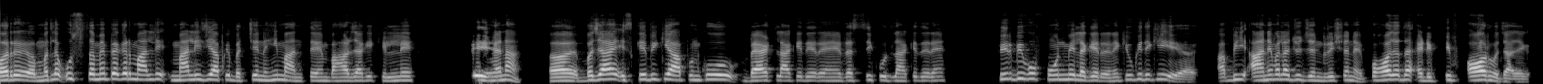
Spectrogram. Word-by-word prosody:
और 205 +1 +7 0.3
मतलब 215 +7 -1
उस 265 - -4
समय 245 +1 +2
पे 255 +1 +4
अगर 255 0 +3
मान 225 -2 +2
लें 235 +1 -2
मान 205 +2 +3
लीजिए 225 0 +1
आपके 215 0 +1
बच्चे 180 +3 -3
नहीं 200 +1 -2
मानते 175 -3 -2
हैं 175 0 -4
बाहर 170 +1 -1
जाके 180 +1 -2
खेलने 180 +1 -4 0.6
पे, 205 -1 +8
है 190 - +3
ना? 210 -2 -1 0.3
अ, 170 0 +5
बजाए 230 +9 +4
इसके 200 +4 -2
भी 230 0 -3
कि 245 - 0
आप 205 -2 +3
उनको 215 +3 -1 0.4
बैट 180 +1 +4
लाके 180 +1 -2
दे 180 0 -5
रहे 175 0 -4
हैं, 170 0 -5
रस्सी 180 +3 -6
कूद 190 -1 -5
लाके 170 +2 -5
दे 180 0 -7
रहे 180 - -6
हैं। 185 - -13 0.5
फिर 250 +1 0
भी 275 - 0
वो 260 0 0
फ़ोन 225 0 -1
में 230 - +2
लगे 190 -3 +1
रह 165 - -4
रहे 155 - -6
है। - - -6
क्योंकि 220 +5 -6
देखिए 230 -4 -3
अ, 120 -3 -5 0.3
अभी 210 +7 -2 0.2
आने 215 +3 +1
वाला 230 0 +1
जो - - -2
जेनरेशन 185 +1 -4
है 160 - -5
बहुत 200 +3 +4
ज़्यादा 220 0 +1
एडिक्टिव 175 +4 -4 0.2
और 210 -1 +7
हो 170 - -1
जाए 145 -3 -3
जाएगा, 125 -1 -8
195 Hz, 250 wpm, -21 LUFS, 175-225 Hz, 0.6 s, पे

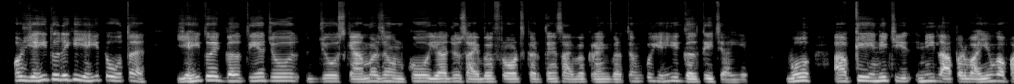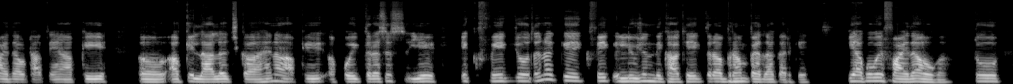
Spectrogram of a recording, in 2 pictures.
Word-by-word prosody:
और 185 +1 +2
यही 175 +3 +3
तो 225 +1 +1
देखिए, 215 0 +1
यही 170 +3 -2
तो 195 - +1
होता 165 -1 -2
है, 125 - -3 0.3
यही 140 +5 +2
तो 195 - +5
एक 185 -4 +3
गलती 155 +2 +1
है। 175 - +1
जो 170 0 -2
जो 140 +2 -2
स्कैमर्स 135 +3 0
हैं 145 - -1
उनको, 145 +2 -1
या 135 0 +3
जो 145 - -2
साइबर 130 0 0
फ्रॉड्स 130 0 +1
करते 130 +1 -3
हैं 135 - -1
साइबर 130 -2 -3
क्राइम 120 +1 -2
करते 120 +3 -5
हैं, - - -8
उनको 145 +4 -9
यही 155 +3 -3
गलती 130 +1 +2
चाहिए। 110 +1 -7 0.4
वो 165 +5 +3 0.3
आपकी 150 +5 +2
इन्हीं 165 +2 +2
ची 160 - -3
इन्हीं 150 +3 -2
लापरवाहियों 130 +2 +3
का 155 - +4
फ़ायदा 125 -1 0
उठाते 115 -1 -5
हैं, 115 - -4
आपके 120 +2 +1 0.4
अ, - - +3 0.3
आपके 125 +4 0
लालच 125 -1 +4
का, 120 -1 +2
है 130 +2 -1
ना? 150 - -1
आपकी, 130 -2 +1
आपको 120 +3 0
एक 130 -1 -1
तरह 130 -1 +1
से - - -3 0.2
ये, 135 +1 +3 0.3
एक 150 - -5
फ़ेक 150 0 0
जो 155 0 -1
होता 155 +1 0
है 170 - -2
ना, 235 - +1
कि 185 -4 0
एक 155 - -9
फ़ेक 160 -1 +1
इल्यूज़न 140 +2 +2
दिखा 130 -2 +3
के, 130 +2 0
एक 130 0 -7
तरह 135 -1 +3
भ्रम 135 +1 +2
पैदा 120 -2 +1
करके, 110 0 -7 0.4
या 150 - +5
आपको 160 +3 +1
कोई 160 0 +3
फ़ायदा 130 -1 +5
होगा। 110 -4 +1 0.2
तो 140 -1 +1
140 Hz, 230 wpm, -18 LUFS, 125-155 Hz, 0.4 s, तो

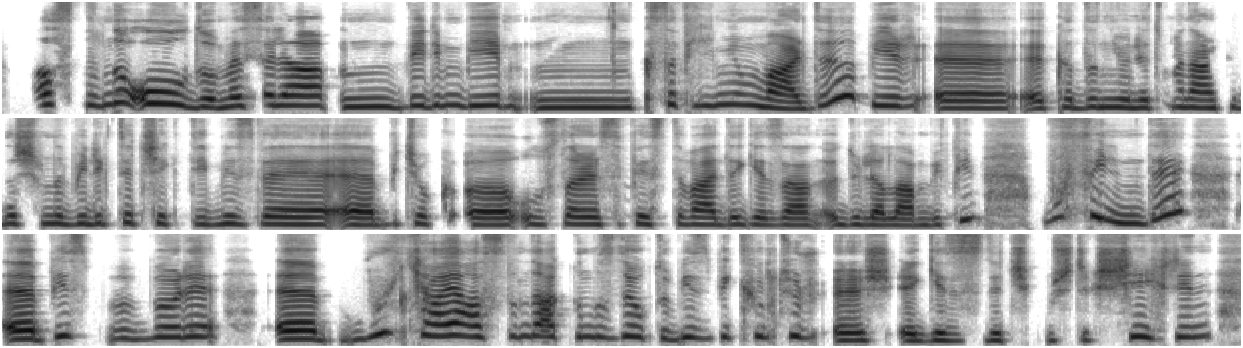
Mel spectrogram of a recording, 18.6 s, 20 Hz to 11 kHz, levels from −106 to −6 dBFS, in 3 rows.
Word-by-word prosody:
Aslında 310 +2 -1
oldu. 305 -9 +4
Mesela, 285 +3 +4
ımm, 245 -2 -1
benim 280 +1 -3
bir, 285 0 -1
ımm, 230 0 -1
kısa 320 +8 -5
filmim 290 0 -4
vardı. 195 -3 +4 0.2
Bir, 275 -2 0 0.2
eee, 210 0 +2
eee, - - -1
kadın 240 +1 -3
yönetmen 230 +1 -2
arkadaşımla 230 0 -1
birlikte 230 +2 -4
çektiğimiz 220 -1 -6
ve, 220 - +2 0.3
eee, 190 -1 +3
birçok, 215 +1 -6
ııı, 190 0 +4
uluslararası 210 0 -2
festivalde 205 -2 -1
gezen, 190 -2 -2
ödül 195 -1 -2
alan 180 0 0
bir 190 - -8
film. 345 +2 -5 0.3
Bu 405 - -9
filmde, 345 - -1 0.4
eee, 245 -1 +8
biz 330 +1 -2
bö 245 -1 -9
böyle, 300 +1 0 0.3
eee, 245 0 +9
bu 245 - -1
hikâye 350 -6 +5
aslında 320 +1 0
aklımızda 310 -1 -2
yoktu. 285 -6 -4
Biz 275 -3 -4
bir 305 - -4
kültür, 315 +1 -5
eee, 210 0 +4
ş 200 -1 0
gezisinde 205 +1 -2
çıkmıştık. 210 +1 -7
Şehrin, 305 +1 -1
235 Hz, 160 wpm, -23 LUFS, 210-300 Hz, 0.4 s, eee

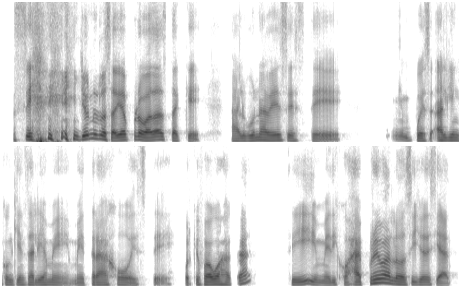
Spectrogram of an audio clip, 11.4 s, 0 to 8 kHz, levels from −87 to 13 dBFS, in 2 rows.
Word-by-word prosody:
Sí, 170 +3 +3 0.6
yo 195 +3 +8
no 230 +1 +1
los 190 -5 +4
había 155 +3 +6
probado 155 -2 +6
hasta 175 - +1
que, - - -7 0.4
alguna 130 +4 -1
vez, 145 +1 0
este, 130 -3 -6 0.6
mm, 70 - -9
pues, 130 -3 -2
alguien 145 0 0
con 130 -2 -6
quien 125 0 -7
salía 125 0 -3
me 125 -3 -8
me 110 0 -9
trajo, 120 +2 -4
este, 105 - -12
porque 130 - -7
fue 135 +1 +3
a - - +7
Oaxaca 135 -3 0 0.5
Sí, 130 +1 -2
y - - -4
me 110 -2 -6
dijo: 120 0 -7
"Ay, 130 +2 +2
pruébalos", 180 - +3
y 135 - -4
yo 135 0 -3
decía: 125 -7 -4
135 Hz, 180 wpm, -22 LUFS, 125-145 Hz, 0.6 s, yo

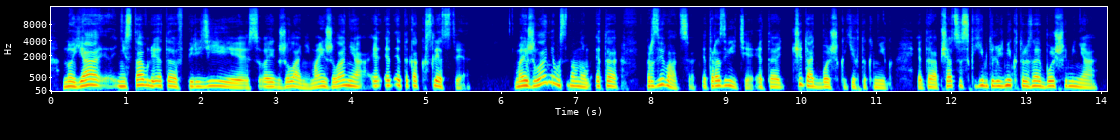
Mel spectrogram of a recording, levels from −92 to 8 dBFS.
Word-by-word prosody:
но 160 +2 +3
я 195 +6 +6 0.2
не 165 -1 +2
ставлю 200 +1 +3
это 175 -3 +2
впереди 155 -3 -1
своих 150 -1 -2
желаний. 145 -4 -1
Мои 150 +5 -1
желания, 165 +3 +1
э 175 0 -2
это 190 -1 0
как 175 -3 -1
следствие. 180 -7 -1 0.6
Мои 175 +5 +7
желания, 255 - +1
в - - +1
основном, 170 -7 -1
это 170 -3 +1 0.4
развиваться, 170 - -1
это 150 +3 -1
развитие, 185 -7 0
это 145 -1 -3
читать 180 -10 +1
больше 145 +1 -1
каких-то 140 +1 -8
книг, 125 -3 -8 0.3
это 135 +2 0
общаться 175 +6 0
с - - -1
какими-то 180 +1 -1
людьми, 175 +3 +4
которые 175 -3 0
знают 175 -2 +2
больше 175 +2 +1
меня. 135 -7 -2
165 Hz, 155 wpm, -24 LUFS, 145-180 Hz, 0.6 s, Мои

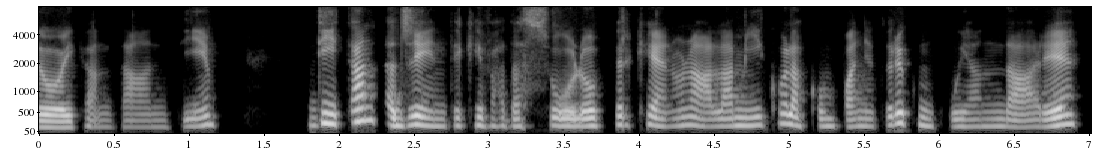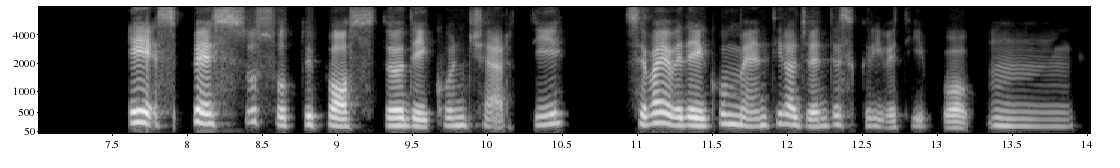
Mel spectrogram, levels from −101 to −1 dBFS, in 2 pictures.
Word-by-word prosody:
o 145 -1 +1
i 140 - -1
cantanti. 155 +4 -15 0.7
Di 230 +3 -1
tanta 285 -5 -2
gente 185 -2 -4
che 195 +2 -10
va 180 0 -19
da 170 0 -12
solo 175 0 -4
perché 200 -2 -7
non 190 +3 -12
ha 175 -4 -6
l'amico, 190 +6 -8
l'accompagnatore 175 +2 -7
con 195 -6 -11
cui 165 +1 -12
andare. 170 +5 -4 0.6
E 260 -1 +10
spesso, 250 +1 +3
sotto 195 -7 -5
i 205 - -2
post 185 -1 +4
dei 170 -3 +3
concerti, 195 +4 -5 0.4
se 215 - -2
vai 245 +3 +6
a - - +7
vedere 190 -1 +7
i - - +1
commenti, 195 -1 -3
la 205 - +3
gente 180 +3 -3
scrive 175 -7 -11
tipo: 145 -5 -6
mhmm, 170 -2 -11
185 Hz, 155 wpm, -21 LUFS, 170-205 Hz, 0.7 s, E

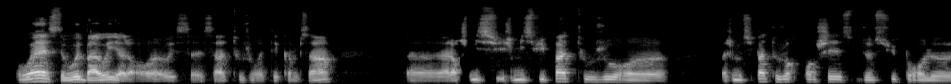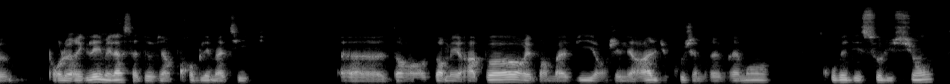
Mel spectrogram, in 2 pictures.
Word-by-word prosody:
Ouais, 145 -1 +10
c'est - - -1
oui, 115 +4 +7
bah, 100 -2 +8
oui, 110 0 +5
alors, - - +2
heu, - - 0
oui, 90 - -4
ça - - -8
ça - - -1
a - - -1
toujours 100 -2 -9
été - - -9
comme 85 0 -8
ça, - - +2 0.7
heu, - - -4 0.3
alors 90 +1 +3
je - - -5
m'y 225 - +2
suis 260 +5 -1
je 215 - -2
m'y 220 - +2
suis 230 +3 -3
pas 140 -9 +7
toujours, 115 -5 0
heu 95 -2 0 0.5
bah, - - -4
je - - -3
me 210 - 0
suis 200 - -9
pas 135 0 +5
toujours 125 -2 -3
penché 120 +1 0
s - - -11
dessus 105 +3 -5
pour 110 -3 -1
le 95 -2 -2 0.4
pour 95 - -3
le 95 - +1
régler. 100 +6 +1
Mais 105 - +1
là, 105 0 +4
ça 95 -4 -6
devient 90 0 -6
problématique, 95 -1 -7 0.8
heu, 80 -1 -5
dans 85 0 -6
dans 90 - 0
mes 90 -1 -4
rapports 105 +4 +2
et - - -2
dans 90 - -9
ma 90 -1 -3
vie 100 +2 -6
en 90 - -13
général. 90 +4 -2
Du - - -17
coup 110 - -10
j'aimerais 85 -2 -8
vraiment 95 +3 -7 0.5
trouver 105 0 -3
des 100 -1 -6
solutions 105 +2 -4
100 Hz, 200 wpm, -23 LUFS, 90-115 Hz, 0.8 s, Ouais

